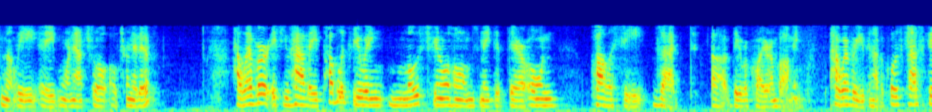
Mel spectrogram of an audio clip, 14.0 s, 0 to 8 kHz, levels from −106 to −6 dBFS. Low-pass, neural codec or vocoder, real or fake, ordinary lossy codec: 7.2 kHz; vocoder, 44.1 kHz, 128 mel bands, Pupu-Vocoder; fake; AAC, 16 kbps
